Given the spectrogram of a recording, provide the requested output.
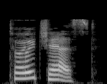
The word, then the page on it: toy chest: British English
